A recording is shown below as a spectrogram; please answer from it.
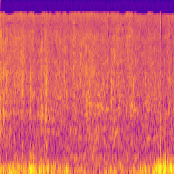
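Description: Wind buffeting the microphone outdoors: an uneven, gusting low rumble.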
